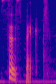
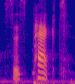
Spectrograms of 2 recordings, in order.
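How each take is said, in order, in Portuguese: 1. A tônica está na primeira sílaba. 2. A tônica está na segunda sílaba. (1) "Olha como já muda" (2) "segunda sílaba mais forte"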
